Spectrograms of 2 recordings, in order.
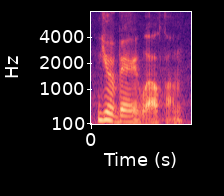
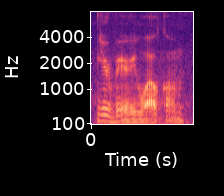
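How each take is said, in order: Both takes have the same delivery.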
